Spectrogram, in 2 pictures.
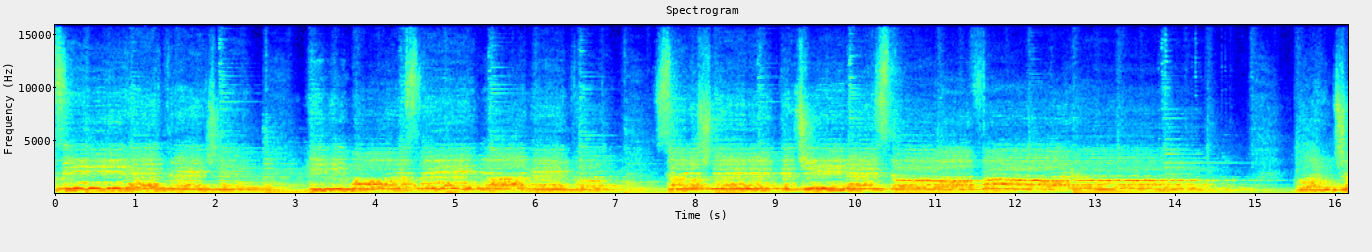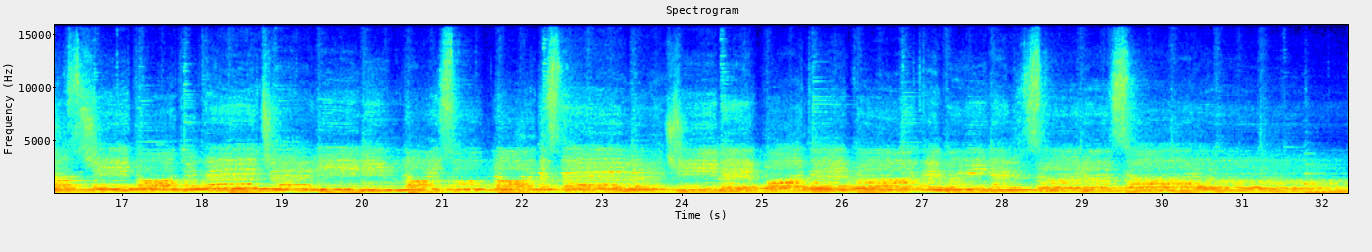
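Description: Large mixed choir singing a slow sacred song, accompanied by digital piano and strings, with long held bass notes. The music eases off briefly about halfway through, then swells back in.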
